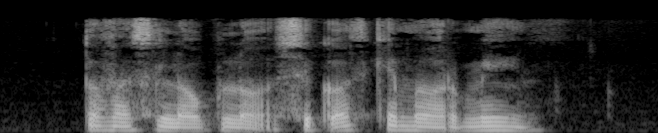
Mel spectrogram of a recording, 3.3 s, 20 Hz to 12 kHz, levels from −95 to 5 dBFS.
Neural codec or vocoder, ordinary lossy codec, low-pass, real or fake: none; AAC, 64 kbps; 7.2 kHz; real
